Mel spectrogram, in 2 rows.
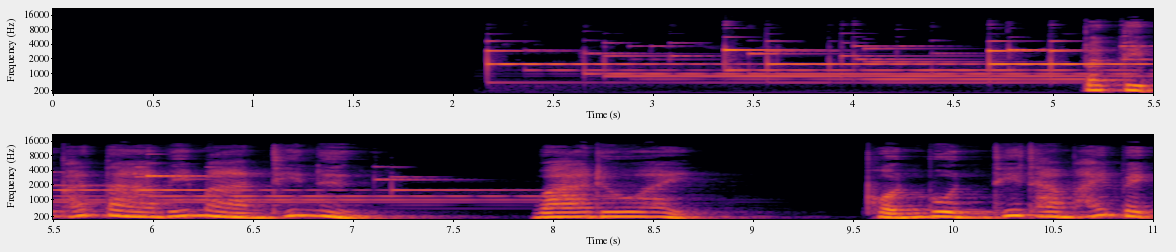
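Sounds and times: chimes ringing: 0:02.2 - 0:08.4
person speaking: 0:05.2 - 0:08.8.

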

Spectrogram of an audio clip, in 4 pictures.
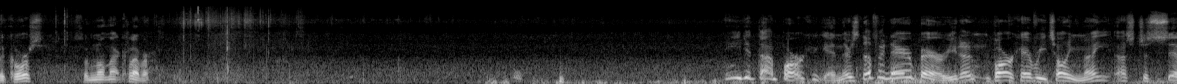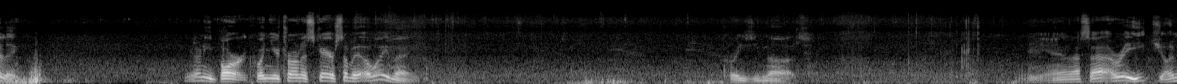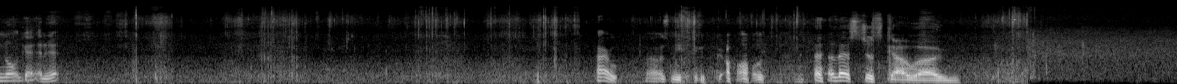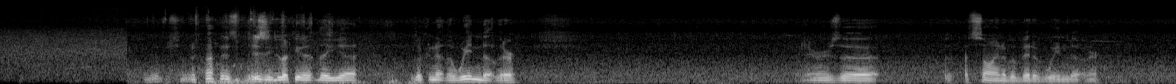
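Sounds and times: wind buffeting microphone: 0:04.8 - 0:12.7, 0:17.2 - 0:19.7, 0:21.4 - 0:23.2, 0:36.6 - 0:40.0
faint rustling: 0:19.6 - 0:21.7, 0:23.7 - 0:31.8.

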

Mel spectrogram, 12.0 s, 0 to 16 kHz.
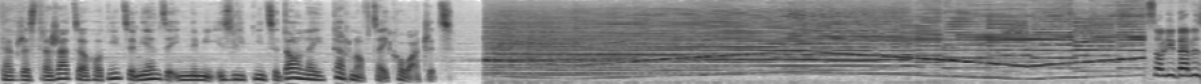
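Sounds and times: steady tone: 0:04.6 - 0:11.5
fire engine siren wailing: 0:04.8 - 0:11.5.

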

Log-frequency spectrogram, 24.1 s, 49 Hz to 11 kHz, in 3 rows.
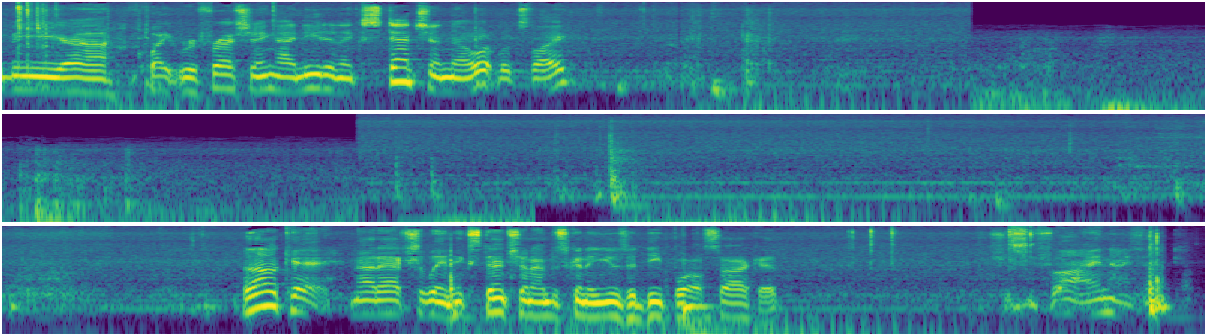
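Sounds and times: low rumble: 0:00.5 - 0:02.1, 0:04.2 - 0:15.5, 0:18.8 - 0:23.5.

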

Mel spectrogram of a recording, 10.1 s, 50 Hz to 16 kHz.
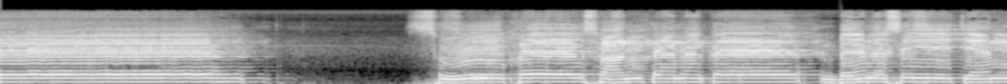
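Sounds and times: man chanting a hymn: 0:00.0 - 0:03.0, 0:04.0 - 0:10.0.

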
